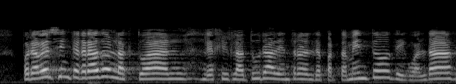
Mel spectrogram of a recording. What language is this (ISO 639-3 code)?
spa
